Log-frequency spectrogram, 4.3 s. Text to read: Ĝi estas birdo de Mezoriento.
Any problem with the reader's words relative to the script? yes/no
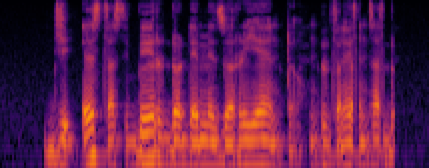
yes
